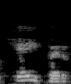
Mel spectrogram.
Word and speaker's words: Chafer: De hecho, Lewis Sperry Chafer, o Schaeffer, como se debe pronunciar en inglés, que es uno de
